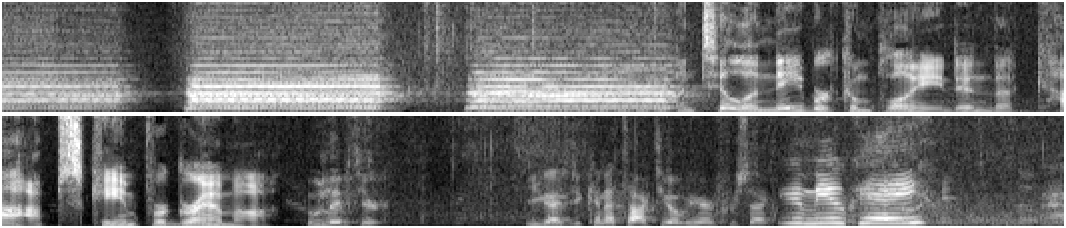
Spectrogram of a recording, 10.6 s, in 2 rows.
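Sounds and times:
six automotive horns on dollies with car batteries honking: 0.0 - 4.0
speech: 3.4 - 7.3, 7.9 - 10.2.

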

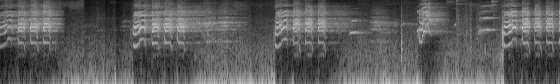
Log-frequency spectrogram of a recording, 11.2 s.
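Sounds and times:
captive Puerto Rican parrots squawking: 0.0 - 1.2, 2.6 - 4.8, 5.5 - 8.9, 9.6 - 11.1.

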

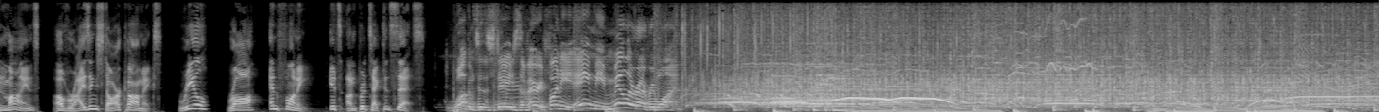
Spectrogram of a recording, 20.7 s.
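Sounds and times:
speech: 0.0 - 13.0
loud upbeat music: 6.7 - 20.6
large audience applauding and cheering for comedian: 10.1 - 20.6.

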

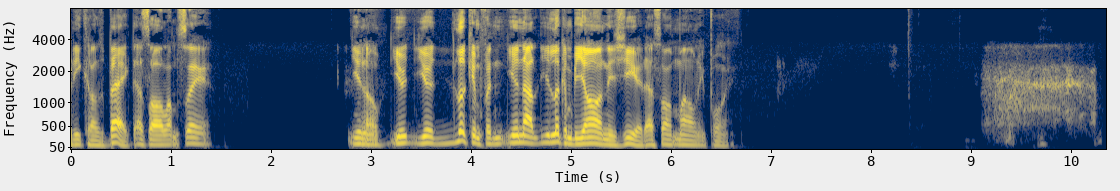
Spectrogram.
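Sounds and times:
speech: 0.0 - 1.5, 2.8 - 6.7
deep breath: 9.1 - 10.3.

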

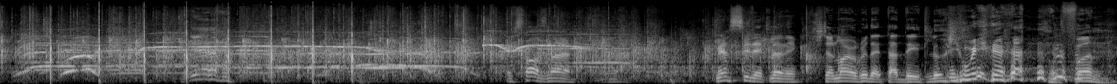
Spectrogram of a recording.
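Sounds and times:
crowd applauding: 0.0 - 8.2
whoops and whistled cheers: 0.1 - 6.6
speech: 5.2 - 6.3, 7.2 - 11.1.

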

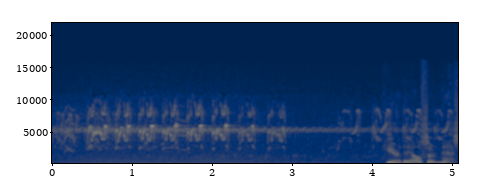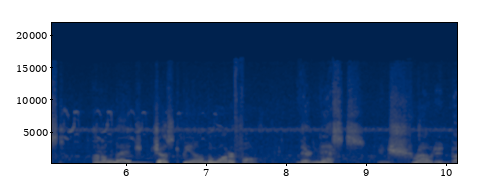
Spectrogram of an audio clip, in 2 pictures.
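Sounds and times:
cave-nesting swift calls: 0.0 - 6.5
steady hiss of noise: 0.0 - 10.1
speech: 4.2 - 10.1.

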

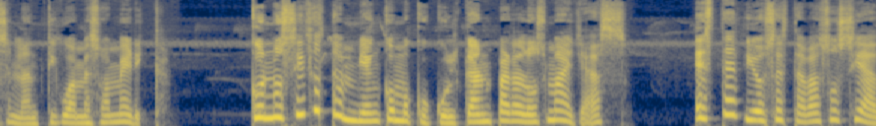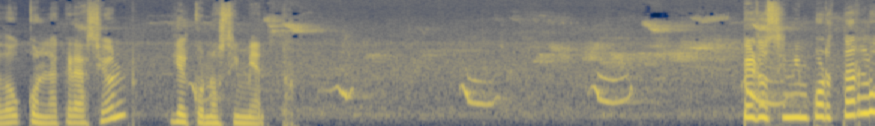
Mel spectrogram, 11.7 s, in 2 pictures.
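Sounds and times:
speech: 0.0 - 8.0, 10.8 - 11.6
Resplendent Quetzal calling: 7.0 - 11.6.

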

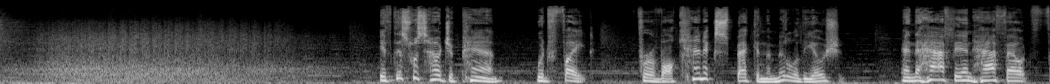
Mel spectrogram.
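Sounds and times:
warplane roar in a low-level attack: 0.0 - 5.4
speech: 3.8 - 10.5.

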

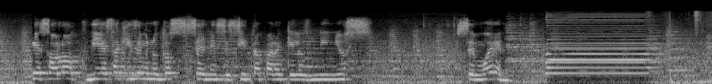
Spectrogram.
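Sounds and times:
speech: 0.3 - 5.6
car alarm honking: 5.4 - 6.7.

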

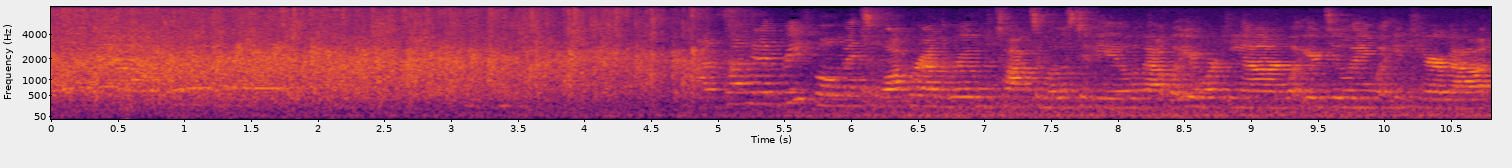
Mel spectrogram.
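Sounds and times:
crowd clapping: 0.0 - 5.2
speech: 6.3 - 10.8.

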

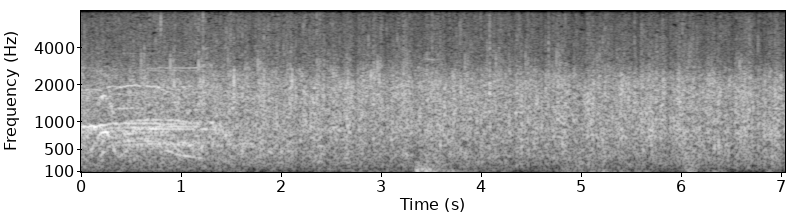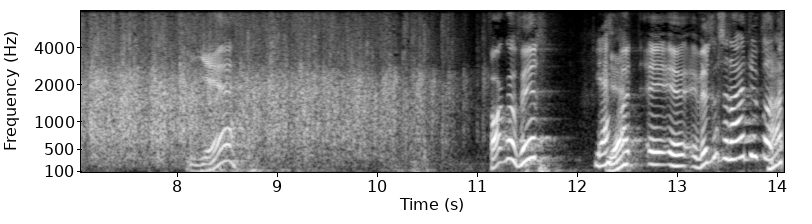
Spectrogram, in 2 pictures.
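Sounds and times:
audience applause at a stand-up comedy show: 0.0 - 11.2
speech: 8.2 - 9.0, 11.2 - 14.0.

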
